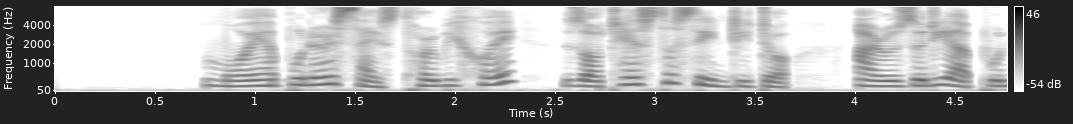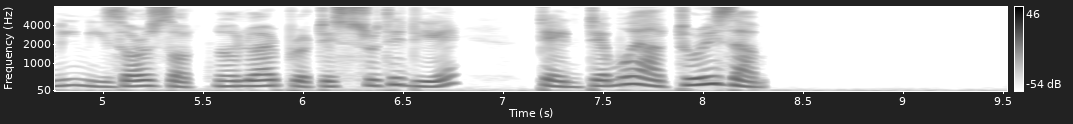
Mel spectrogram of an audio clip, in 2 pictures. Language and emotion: Assamese, fearful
